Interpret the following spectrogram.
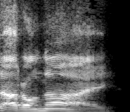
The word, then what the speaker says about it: Adonai: It's pronounced Adonai by respectful Jews, I guess you would say, respectful non- messianic Jews, but it is the sacred name of God uh that you're not supposed to take in vain. So in order not to take it in vain, they don't pronounce it at all. They substitute a different word, Adonai.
